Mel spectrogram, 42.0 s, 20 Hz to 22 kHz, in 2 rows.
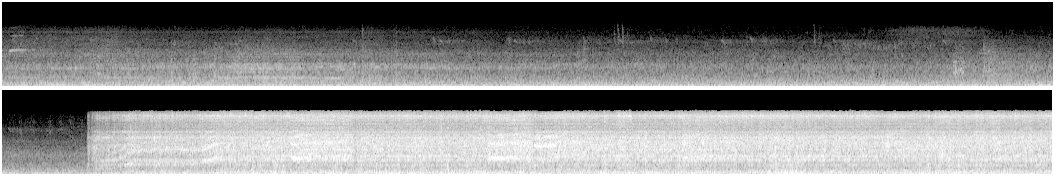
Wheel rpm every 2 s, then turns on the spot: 0, 0, 0, 0, 0, 0, 0, 0, 0, 0, 0, 70, 180, 230, 230, 230, 230, 230, 230, 230, 230.
none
